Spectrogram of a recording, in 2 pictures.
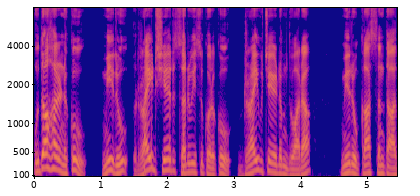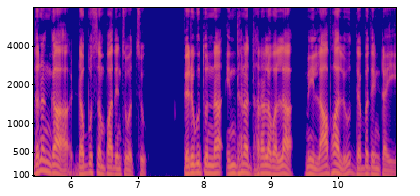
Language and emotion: Telugu, neutral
